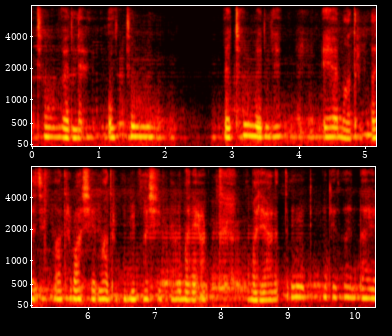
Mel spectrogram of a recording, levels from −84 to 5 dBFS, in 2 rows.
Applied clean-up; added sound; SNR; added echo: neural separator model SepFormer DNS4.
